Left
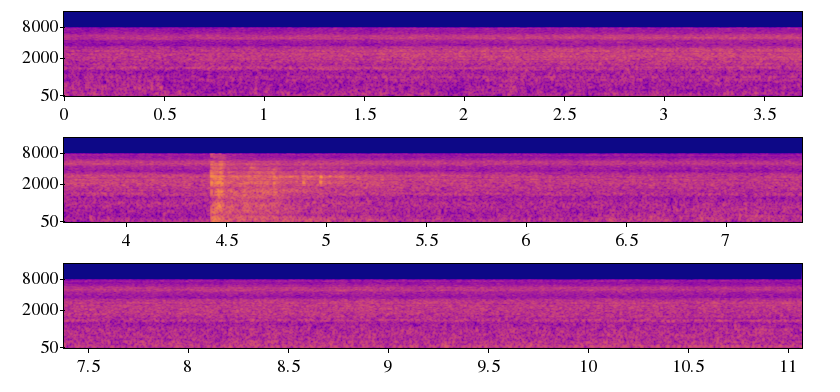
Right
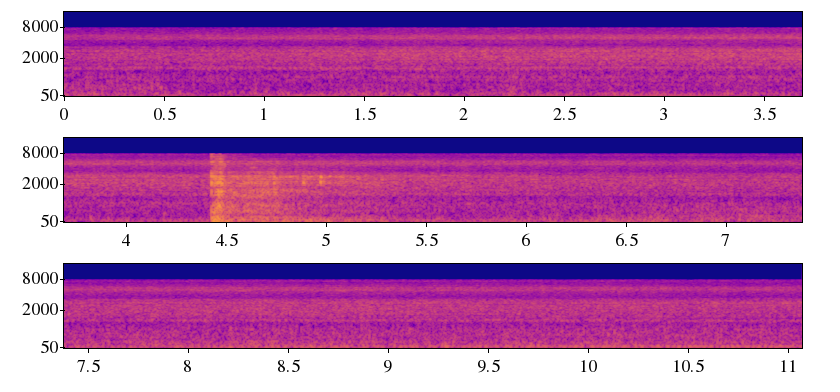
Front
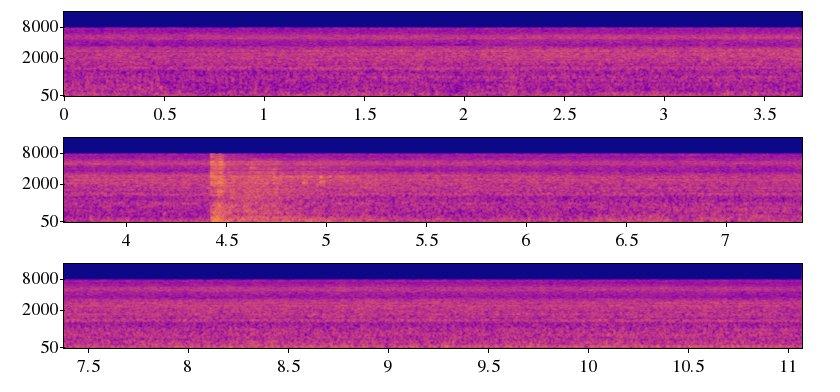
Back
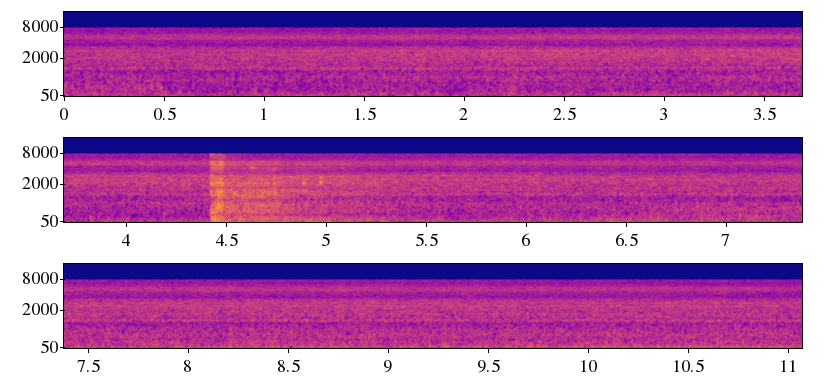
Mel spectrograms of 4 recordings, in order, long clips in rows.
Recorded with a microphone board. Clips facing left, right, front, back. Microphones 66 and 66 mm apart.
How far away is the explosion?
About 1.9 m.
